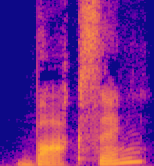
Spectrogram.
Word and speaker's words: boxing: The K sounds like an X. So pronounce it that way in boxing.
